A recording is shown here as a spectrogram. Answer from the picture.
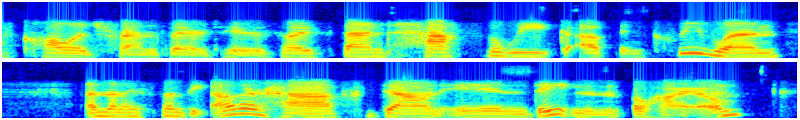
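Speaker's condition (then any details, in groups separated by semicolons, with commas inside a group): No condition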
